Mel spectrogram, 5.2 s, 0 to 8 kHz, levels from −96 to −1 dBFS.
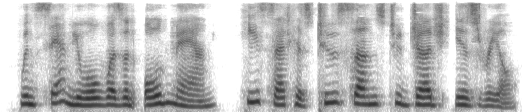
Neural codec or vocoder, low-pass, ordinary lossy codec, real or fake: codec, 24 kHz, 3 kbps, HILCodec; 7.2 kHz; AAC, 32 kbps; fake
